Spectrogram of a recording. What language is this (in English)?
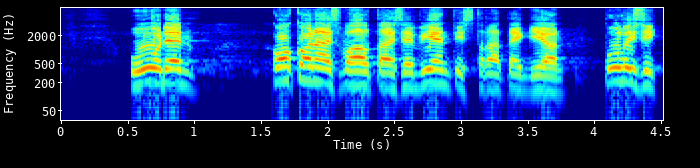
Finnish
